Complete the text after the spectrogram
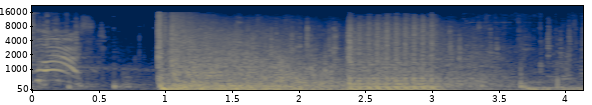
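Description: A rifle fires in a burst of shots.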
